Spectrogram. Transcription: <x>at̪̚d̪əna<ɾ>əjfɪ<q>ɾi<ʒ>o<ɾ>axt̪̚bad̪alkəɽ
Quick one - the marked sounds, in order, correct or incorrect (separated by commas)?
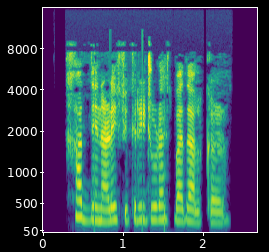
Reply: correct, incorrect, incorrect, incorrect, incorrect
